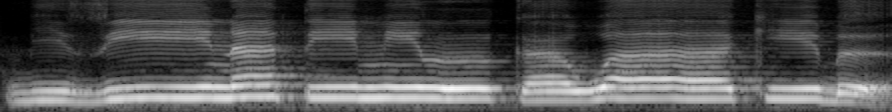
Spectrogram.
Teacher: tanwin tersebut harus dibaca Nun kasrah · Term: Nun iwad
